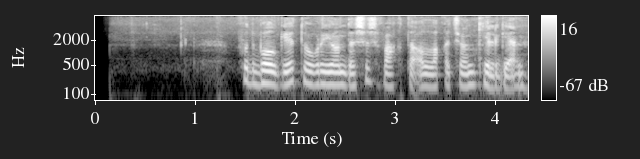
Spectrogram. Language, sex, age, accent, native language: Uzbek, female, 35+, Namangan, Uzbek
